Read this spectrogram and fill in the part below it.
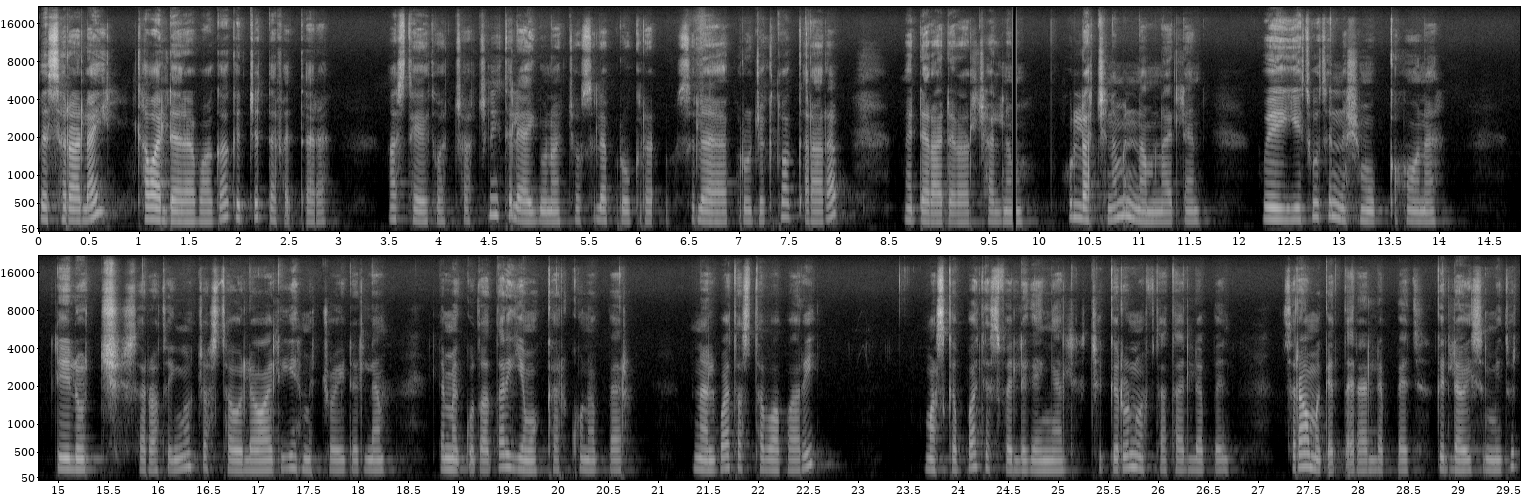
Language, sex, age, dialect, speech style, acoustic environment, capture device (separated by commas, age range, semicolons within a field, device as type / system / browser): Amharic, female, 25-34, Ethiopia - Addis Ababa, relaxed, nature, mobile / Linux / Chrome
